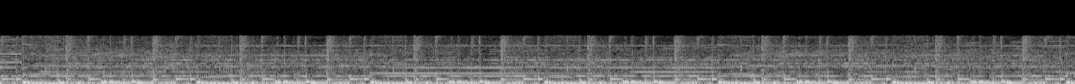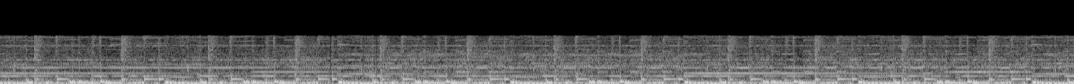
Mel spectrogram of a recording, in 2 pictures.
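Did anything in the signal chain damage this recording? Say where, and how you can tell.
Yes, at the network stage. Three short concealed packet losses fall close together, at 14.04 to 14.08 s, 14.38 to 14.41 s and 14.51 to 14.54 s. Each is a brief smear or wobble of about 30 to 35 ms. Each gap fits about 20 ms of audio arriving too late for the decoder. The receiver extended the preceding sound to fill it, then faded back into real audio. Above 4 kHz there is nothing, consistent with the G.711 A-law call path.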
